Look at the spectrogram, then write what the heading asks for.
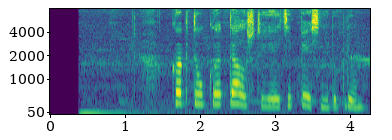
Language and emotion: Russian, sad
